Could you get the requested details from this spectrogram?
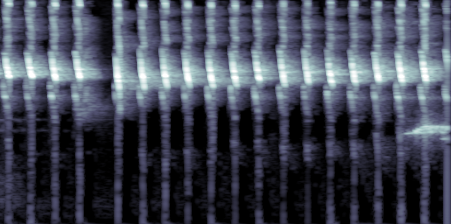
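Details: Bar-winged prinia female clicking call used to lure other birds: rhythmic sharp high clicks about every quarter second, a brief gap near the start, and a lower whistle-like note entering at the end.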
